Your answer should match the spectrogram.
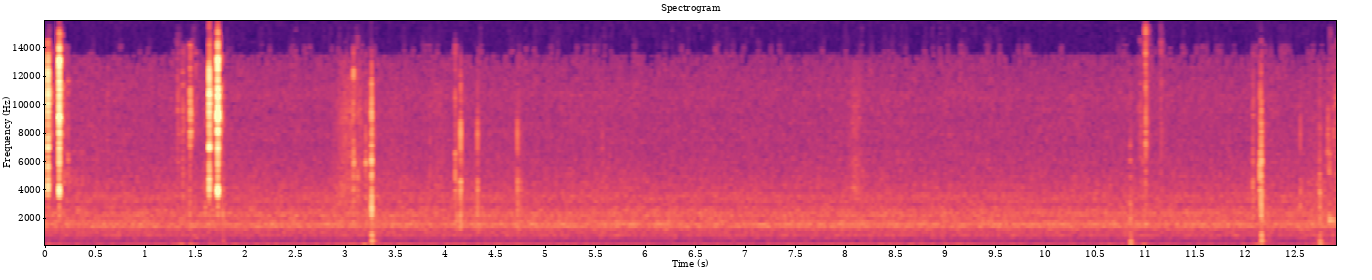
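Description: Faint, sparse computer mouse clicks during polygon modeling and topology work, scattered single and paired ticks over a quiet room hum with long gaps between them.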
